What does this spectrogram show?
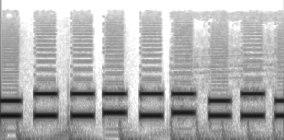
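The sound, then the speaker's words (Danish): A quick run of about nine touch-tone keypad beeps as a very long phone number is dialed, each a short two-pitched tone separated by brief gaps, in a steady, even rhythm. Loud, with no voices. “Det er en meget lang telefonnummer. Det er til USA eller sådan noget.”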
